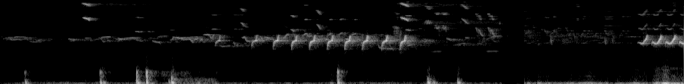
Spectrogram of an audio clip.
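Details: Chinese nuthatch song: a quick trill of about nine clipped upslurred notes, then another trill at the end, with a thin high chatter of other birds and several dull low knocks early on.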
